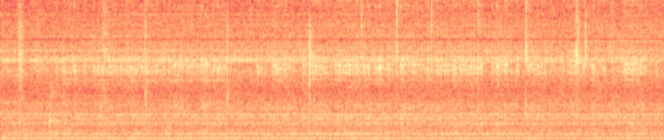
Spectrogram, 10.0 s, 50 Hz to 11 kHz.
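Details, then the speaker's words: Packard Bell Legend Supreme 1820 desktop (Pentium 200 MMX, Windows 98) at power-on: steady dry grinding hum under light clicks and hard drive noise; dry fan bearing grinding, CPU or power supply fan suspected. "first thing you'll hear is the grinding from the dry fan not sure which van it is it's either the cpu or the power supply fan"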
